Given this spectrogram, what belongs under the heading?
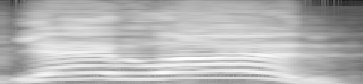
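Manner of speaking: high, loud, slow victory cheer. Pretend. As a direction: shout the win with glee.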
